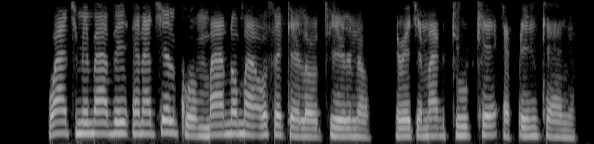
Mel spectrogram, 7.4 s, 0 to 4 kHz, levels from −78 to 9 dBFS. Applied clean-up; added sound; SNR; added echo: neural mask model Resemble Enhance denoiser.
